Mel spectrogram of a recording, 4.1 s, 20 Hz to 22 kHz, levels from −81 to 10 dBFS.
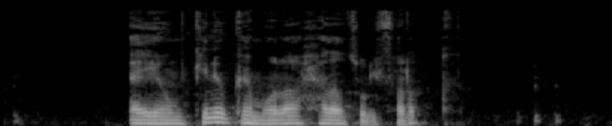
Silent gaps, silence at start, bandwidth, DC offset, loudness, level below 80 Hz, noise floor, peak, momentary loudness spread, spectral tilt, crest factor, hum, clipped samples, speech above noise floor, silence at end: none; 0.85 s; 16 kHz; under 0.1%; -25 LUFS; -56 dBFS; -71 dBFS; -10 dBFS; 7 LU; -7 dB/octave; 18 dB; none; under 0.1%; 47 dB; 0.5 s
